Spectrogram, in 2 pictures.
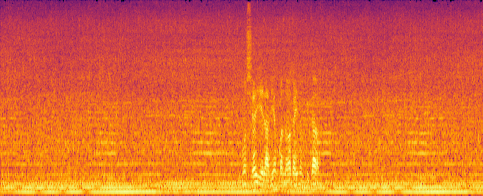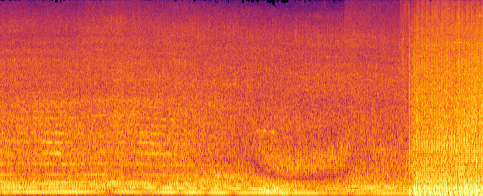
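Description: A propeller plane engine drones steadily.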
